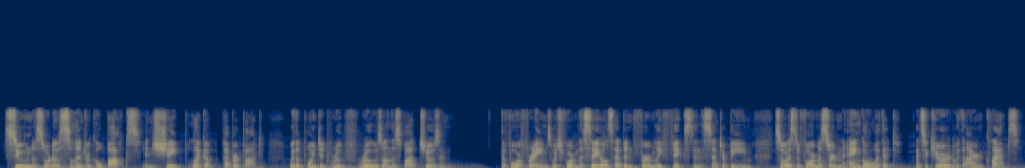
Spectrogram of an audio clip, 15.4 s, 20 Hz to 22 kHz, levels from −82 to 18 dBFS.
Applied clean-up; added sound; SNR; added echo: neural separator model SepFormer DNS4.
